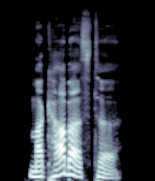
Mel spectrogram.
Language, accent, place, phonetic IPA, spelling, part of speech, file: German, Germany, Berlin, [maˈkaːbɐstə], makaberste, adjective, De-makaberste.ogg
- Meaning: inflection of makaber: 1. strong/mixed nominative/accusative feminine singular superlative degree 2. strong nominative/accusative plural superlative degree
